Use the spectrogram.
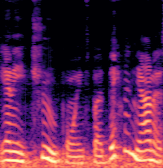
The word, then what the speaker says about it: Mignogna: two points but vic Mignogna sounds like he's Italian I mean that's how he actually tells people how to pronounce his name he says just think of it like an Italian I think him in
